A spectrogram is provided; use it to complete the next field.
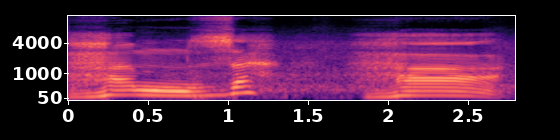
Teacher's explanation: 1 number মাখরাজ, হলকের শুরু হইতে।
